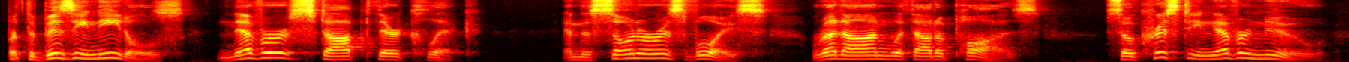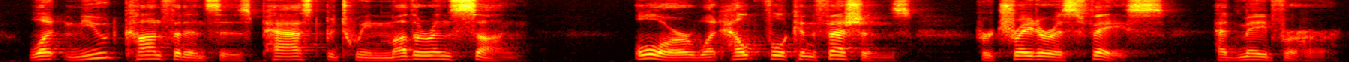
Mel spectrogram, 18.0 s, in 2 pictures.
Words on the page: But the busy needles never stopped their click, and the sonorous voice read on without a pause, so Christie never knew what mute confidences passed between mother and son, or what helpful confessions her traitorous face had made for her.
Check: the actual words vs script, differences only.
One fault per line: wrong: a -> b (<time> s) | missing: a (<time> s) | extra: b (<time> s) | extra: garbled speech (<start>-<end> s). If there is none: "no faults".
no faults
